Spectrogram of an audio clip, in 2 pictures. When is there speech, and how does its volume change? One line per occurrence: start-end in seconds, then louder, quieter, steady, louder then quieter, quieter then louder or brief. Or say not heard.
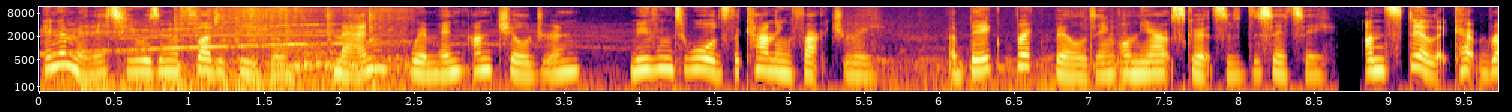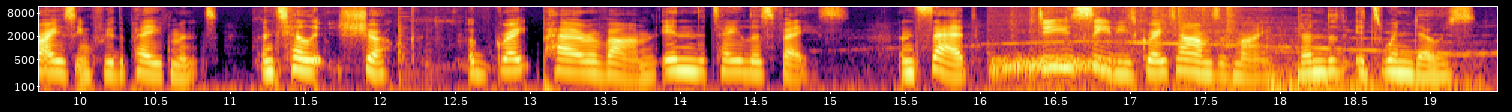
0.0-19.4 steady.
